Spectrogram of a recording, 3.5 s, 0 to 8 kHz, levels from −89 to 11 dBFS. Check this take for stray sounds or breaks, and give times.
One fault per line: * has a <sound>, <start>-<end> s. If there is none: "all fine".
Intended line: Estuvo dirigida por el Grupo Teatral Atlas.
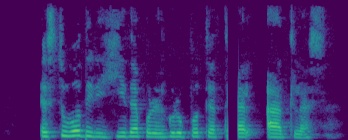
* has a dropout, 2.3-2.4 s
